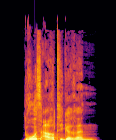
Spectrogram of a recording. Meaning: inflection of großartig: 1. strong genitive masculine/neuter singular comparative degree 2. weak/mixed genitive/dative all-gender singular comparative degree
- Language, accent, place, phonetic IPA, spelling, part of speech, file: German, Germany, Berlin, [ˈɡʁoːsˌʔaːɐ̯tɪɡəʁən], großartigeren, adjective, De-großartigeren.ogg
